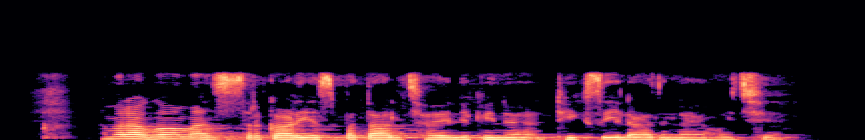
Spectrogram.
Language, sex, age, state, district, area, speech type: Maithili, female, 45-60, Bihar, Begusarai, rural, spontaneous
